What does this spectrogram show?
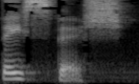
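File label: "Base pitch", English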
